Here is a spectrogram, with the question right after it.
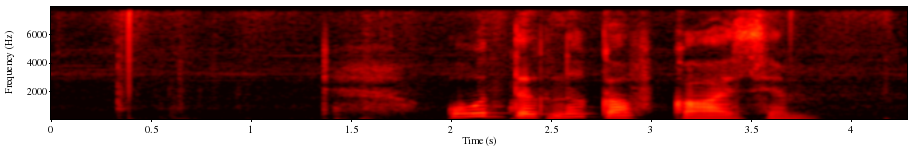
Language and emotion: Russian, sad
